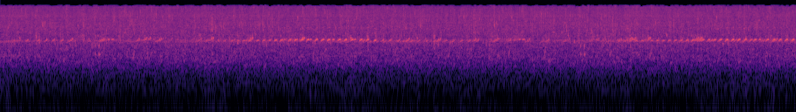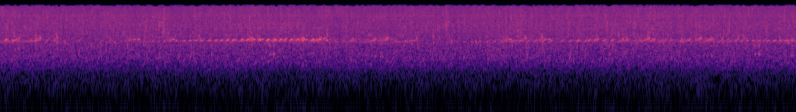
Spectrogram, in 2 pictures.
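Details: Kajika frog along a clear stream gives three separate bouts of high, rapidly pulsed trilling, each a second or two long, spaced several seconds apart, with flowing water rushing throughout.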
